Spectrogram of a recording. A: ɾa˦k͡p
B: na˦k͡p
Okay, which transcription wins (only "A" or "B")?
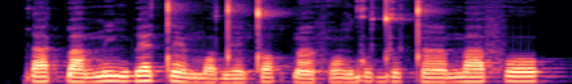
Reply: A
